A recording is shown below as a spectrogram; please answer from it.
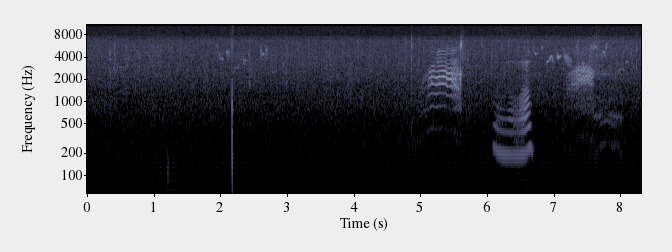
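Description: British Shorthair cat meowing twice in quick succession: a higher call about five seconds in, then a lower, dipping one just after. A single sharp click comes about two seconds in.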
